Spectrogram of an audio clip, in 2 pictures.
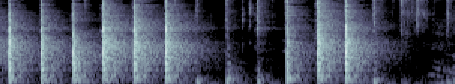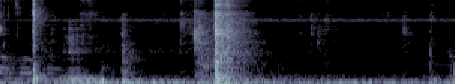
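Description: Kitchen knife rapidly chopping small raw octopus (nakji) on a wooden cutting board, about six strokes a second, for tangtangi; the chopping stops about three seconds in.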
